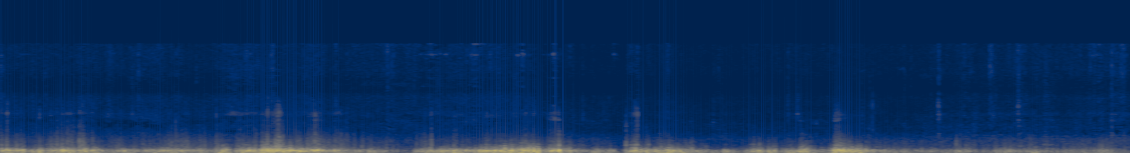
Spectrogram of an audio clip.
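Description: Wind and handling noise on a handheld phone microphone carried while walking, swelling and falling every second or two, with a few footsteps or knocks on the pavement. A short laugh comes right at the start.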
